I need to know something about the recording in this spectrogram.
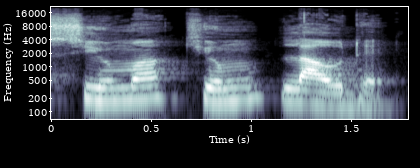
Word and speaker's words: summa cum laude: It is pronounced as summa cum laude. It's a Latin word adopted in English. As an adverb, it means with the highest praise or honor. For example, he graduated summa cum laude from Harvard University.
